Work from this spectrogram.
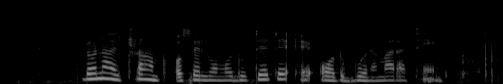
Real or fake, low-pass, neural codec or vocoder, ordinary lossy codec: fake; 5.4 kHz; codec, 16 kHz, 2 kbps, X-Codec, HuBERT features, trained on LibriSpeech; none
